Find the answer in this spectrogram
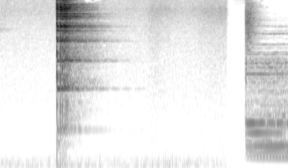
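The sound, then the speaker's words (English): A single bright clink of glasses, as in a toast, rings out clear and fades over about a second. Then a steady tonal hum begins. “thanks so much for following with us, and um, cheers.”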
